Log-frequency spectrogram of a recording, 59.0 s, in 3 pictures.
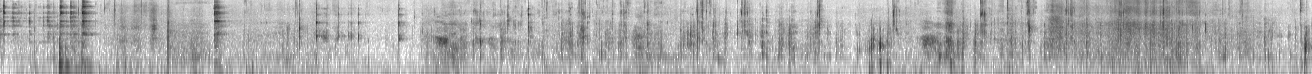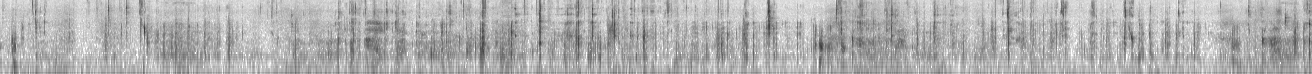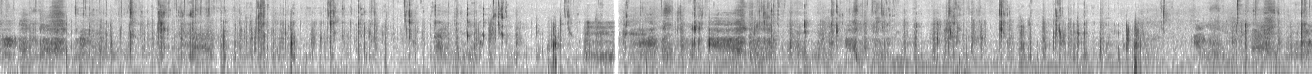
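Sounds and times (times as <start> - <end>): person biting and chewing food: 30.8 - 59.0.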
